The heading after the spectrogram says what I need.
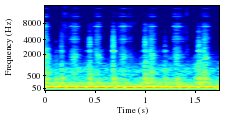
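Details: VW Passat B5.5, car jacked up, CV axle moved by hand. Quick dull clicks, about four a second, over a low hum; the CV boot is also bad. Worn CV axle play.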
